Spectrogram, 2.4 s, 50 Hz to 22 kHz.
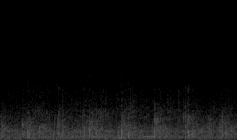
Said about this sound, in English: And it's strike two, so 2-2 to the Cougar third baseman. Watkins at second, Gamble at first, and one out. All tied up at one apiece. The crowd comes alive with two strikes on Deming.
